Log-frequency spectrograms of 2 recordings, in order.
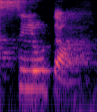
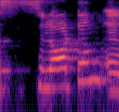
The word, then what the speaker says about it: Psilotum: Only one living genus is there, and that is known as Psilotum. P is silent again.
